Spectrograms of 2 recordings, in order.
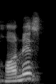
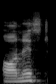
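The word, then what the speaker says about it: honest: কিন্তু বলা হচ্ছে my father was এান অনেস্ট doctor. অর্থাৎ এইচ এর উচ্চারণ হ না হয়ে যদি অ হয় তাহলে তার পূর্বে এন বসবে।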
